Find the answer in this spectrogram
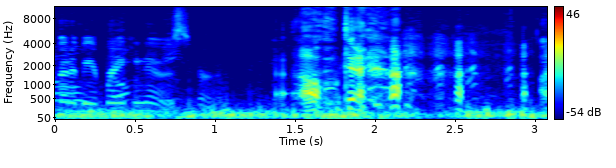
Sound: laughing

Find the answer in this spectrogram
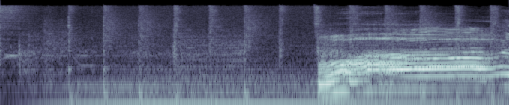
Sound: electronic hum

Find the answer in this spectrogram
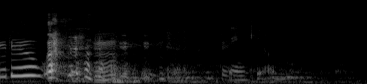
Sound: members giggling

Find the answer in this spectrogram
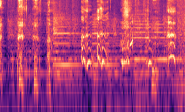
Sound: cries; mellow music

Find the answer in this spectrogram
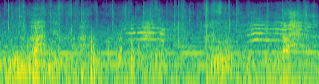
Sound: panting

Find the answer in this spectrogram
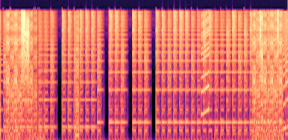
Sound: game audio

